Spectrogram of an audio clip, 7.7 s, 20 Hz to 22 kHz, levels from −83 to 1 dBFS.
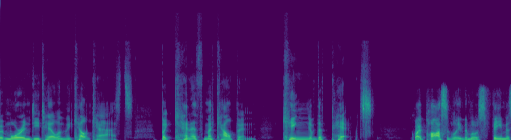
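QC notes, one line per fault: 5.46 to 7.68 s, call bitrate drop: after "of the" the speech turns rough and muffled, cut off above 8 kHz, which fits the encoder falling from about 64 to 9 kbps.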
